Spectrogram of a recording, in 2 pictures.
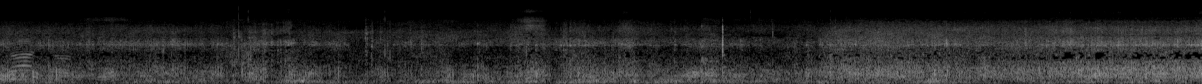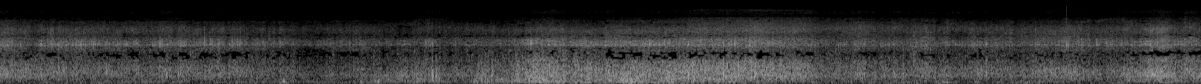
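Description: Skis hiss and scrape over packed snow.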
